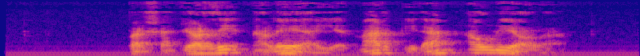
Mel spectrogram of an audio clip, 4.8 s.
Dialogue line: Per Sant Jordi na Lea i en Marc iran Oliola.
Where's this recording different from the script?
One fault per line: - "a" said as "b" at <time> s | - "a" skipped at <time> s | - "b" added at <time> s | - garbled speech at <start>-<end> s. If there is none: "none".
- "a" added at 3.4 s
